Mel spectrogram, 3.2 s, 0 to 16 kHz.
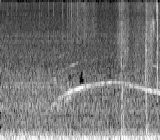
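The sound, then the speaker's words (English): An emergency vehicle siren wails from the far side of a six-lane road, across the median. One slow, rising wail levels off and holds high, heard faintly above a heavy, steady rumble of passing traffic. “If there's an emergency vehicle on the other side of the road coming at you on a 6-lane road,”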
